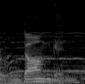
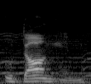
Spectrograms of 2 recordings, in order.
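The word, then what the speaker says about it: Udongein: You do not pronounce Udongen as Udongen. You pronounce it as Udong, and then an apostrophe in. And I'm pretty sure you don't pronounce the e, so it's Udongin, right?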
